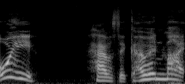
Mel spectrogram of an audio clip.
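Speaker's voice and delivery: put-on Cockney London accent. Retelling meeting someone from her hometown, the speaker imitates his Cockney accent. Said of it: "someone from my hometown who should have had the same accent as me was Cockney".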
